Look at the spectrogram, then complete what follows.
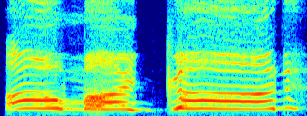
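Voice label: my god, english, female; XBOX; civ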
